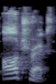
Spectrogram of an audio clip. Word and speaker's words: Alteryx: I say Alteryx. Is it Alteryx? Is that how you say it? I've heard both, including from Dean Stalker, their founder. Alter is it's Alter YX because they have this geospatial background.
